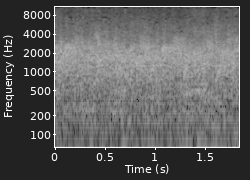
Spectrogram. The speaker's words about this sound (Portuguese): Então dá salva de palmas a Deus, você está muito quietinho.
